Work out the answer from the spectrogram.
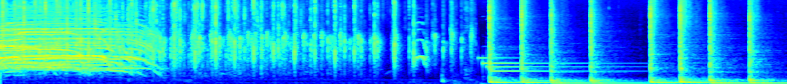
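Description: A crowd cheers, whoops and applauds loudly to welcome a band onstage at a concert before thousands of people. The dense clapping and shouts fill the first seven seconds, then the band kicks in with punchy drum hits and sustained chords.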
